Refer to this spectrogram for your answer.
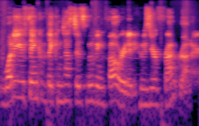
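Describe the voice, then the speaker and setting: A man's voice: high-pitched, expressive, very fast, bright, forceful tone. A man co-hosting an entertainment show, chatting casually and gushing as a fan, with music faint behind. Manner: enthusiastic, gushing fan talk.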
